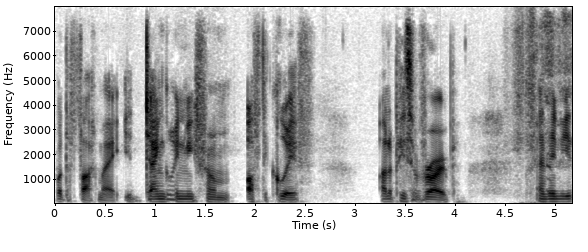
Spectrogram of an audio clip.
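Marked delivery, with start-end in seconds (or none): none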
